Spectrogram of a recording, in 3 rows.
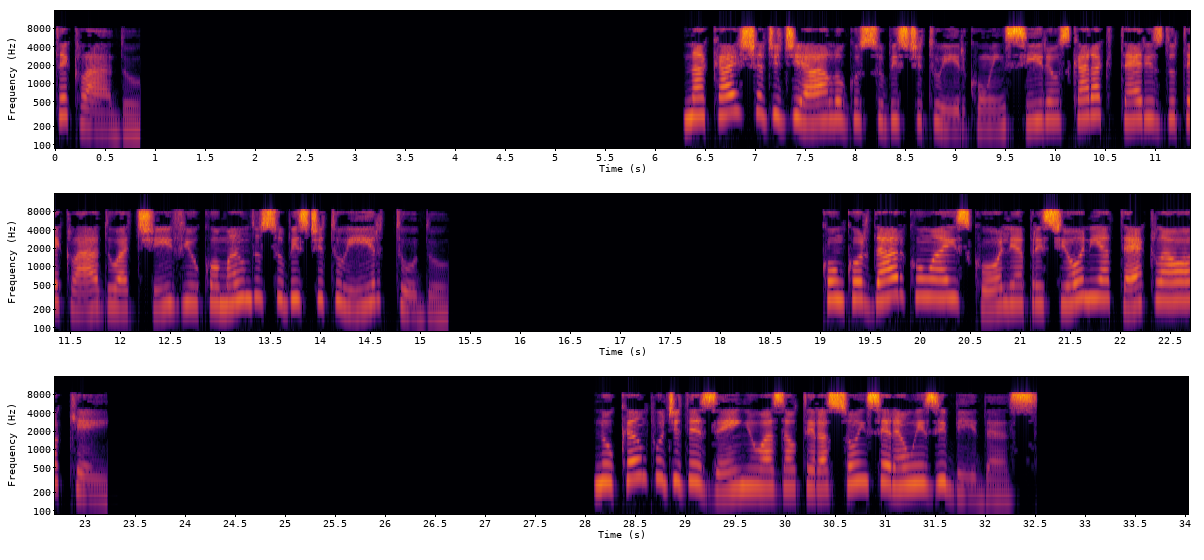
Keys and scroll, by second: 8.8 ctrl+v.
